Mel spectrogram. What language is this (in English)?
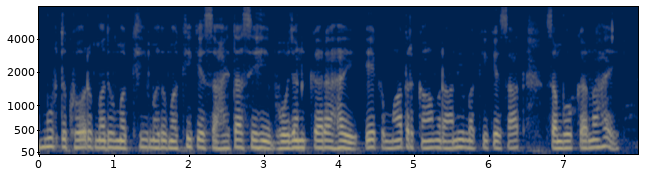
Magahi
